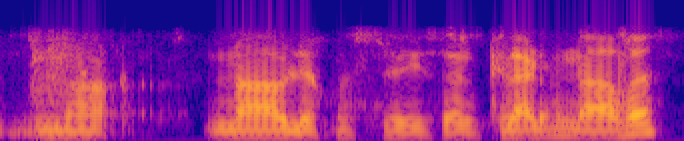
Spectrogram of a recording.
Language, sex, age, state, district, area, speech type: Kashmiri, male, 18-30, Jammu and Kashmir, Kulgam, urban, conversation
